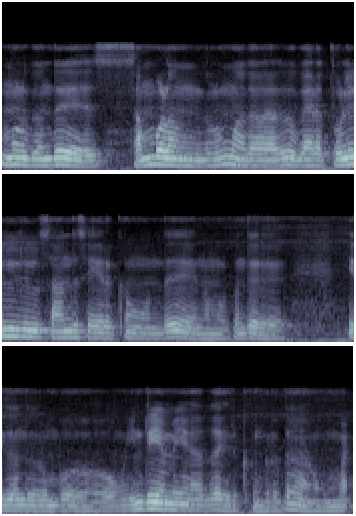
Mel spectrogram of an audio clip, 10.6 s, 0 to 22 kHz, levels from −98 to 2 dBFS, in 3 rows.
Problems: none marked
